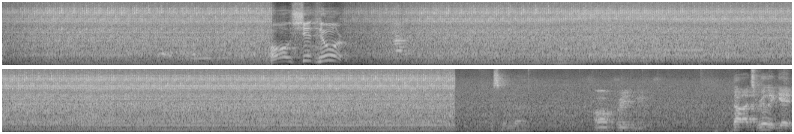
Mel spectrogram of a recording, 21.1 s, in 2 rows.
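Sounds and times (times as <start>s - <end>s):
car engine idling: 0.0s - 16.6s
steady high tone: 0.0s - 16.6s.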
